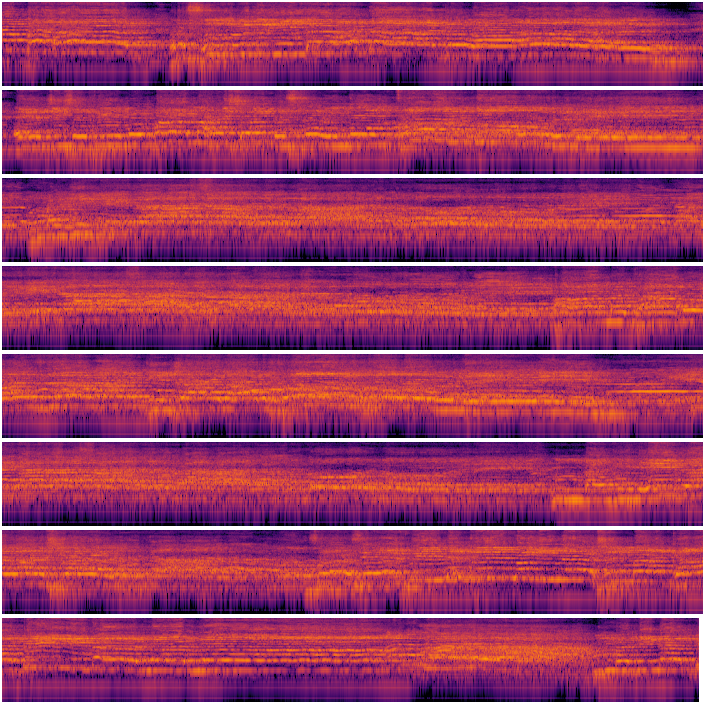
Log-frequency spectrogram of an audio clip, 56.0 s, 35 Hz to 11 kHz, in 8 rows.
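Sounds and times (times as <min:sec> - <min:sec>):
man chanting into a microphone: 0:00.0 - 0:16.4, 0:25.8 - 0:36.3, 0:38.1 - 0:43.6, 0:45.0 - 0:53.2, 0:54.8 - 0:56.0.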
